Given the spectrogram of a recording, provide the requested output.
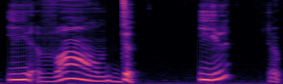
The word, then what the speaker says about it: vendent: Again, that ENT is silent, but we are going to be spitting out the D. Ils vendent.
